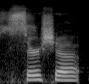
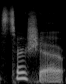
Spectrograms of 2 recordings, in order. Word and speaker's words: Saoirse: Saoirse Ronan. – Saoirse Ronan. – I never would have known that. – I saw her on a late night show where she said, Saoirse rhymes with inertia, and I will never forget.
